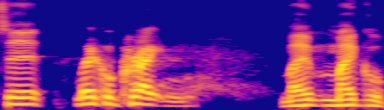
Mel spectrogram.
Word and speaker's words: Crichton: I mean, anything with Michael Crichton, that's how you pronounce it? Michael Crichton. Michael Crichton, yeah.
